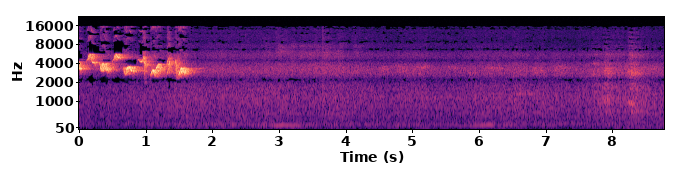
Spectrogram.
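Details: Ultramarine grosbeak, morning of 18 March, giving a quick 'batida forte' phrase of rapid, tightly packed whistles lasting under two seconds, followed by several seconds of low background hiss and a faint distant rustle.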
